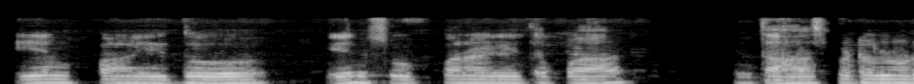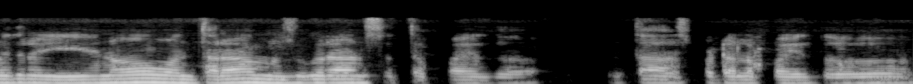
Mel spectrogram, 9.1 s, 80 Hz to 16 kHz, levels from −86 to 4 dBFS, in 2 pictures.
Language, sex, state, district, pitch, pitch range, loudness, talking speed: Kannada, male, Karnataka, Bijapur, 120 Hz, 115-125 Hz, -20 LUFS, 120 wpm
